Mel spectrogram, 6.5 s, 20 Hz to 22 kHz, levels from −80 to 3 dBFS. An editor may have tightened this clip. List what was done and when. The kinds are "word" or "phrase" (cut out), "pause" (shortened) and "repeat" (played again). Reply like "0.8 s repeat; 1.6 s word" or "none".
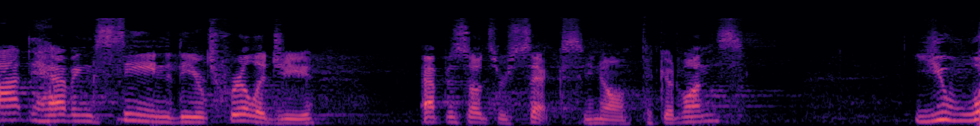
1.3 s word; 3.2 s word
